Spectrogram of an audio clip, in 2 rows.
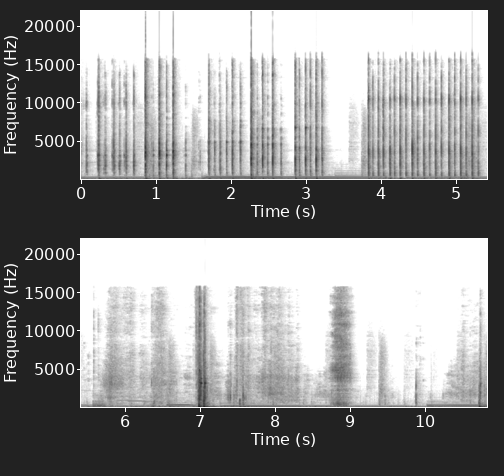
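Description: Typing on a ProtoArc x RoyalAxe L75 gasket-mounted mechanical keyboard with Gateron G-Pro Yellow linear switches: fast runs of keystrokes for about five seconds, then the typing stops. About two seconds later comes a single loud thump.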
